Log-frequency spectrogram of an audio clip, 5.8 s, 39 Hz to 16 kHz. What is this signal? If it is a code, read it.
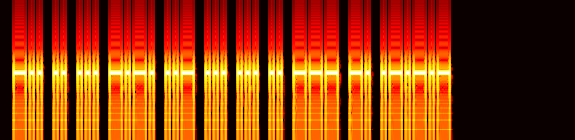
Morse code, heard as a keyed tone, about 30 wpm, 700 Hz. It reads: DISCUSSION.
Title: Sentences from Top 1500 Words 30wpm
